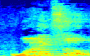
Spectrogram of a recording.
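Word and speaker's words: Widtsoe: White Soap. Se escribe w i d t s o e.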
